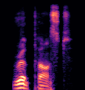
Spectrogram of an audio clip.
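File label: "riposte", British English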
